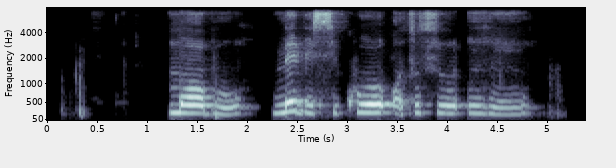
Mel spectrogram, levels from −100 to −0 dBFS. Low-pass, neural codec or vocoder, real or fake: 7.2 kHz; codec, 16 kHz, 6 kbps, DAC; fake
